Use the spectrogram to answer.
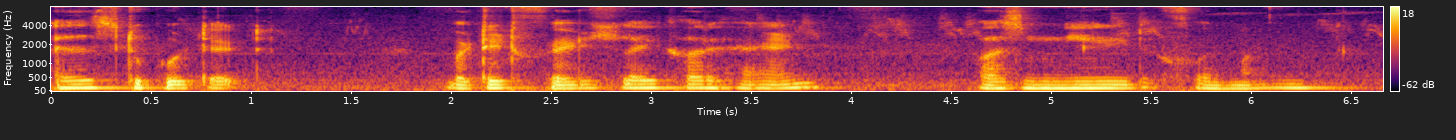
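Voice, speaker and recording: A man's medium-pitched, tired-sounding voice at a very slow pace. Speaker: ASMR roleplay voice performer. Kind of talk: ASMR boyfriend roleplay monologue. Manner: soft, tender, romantic; tired, sleepy.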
